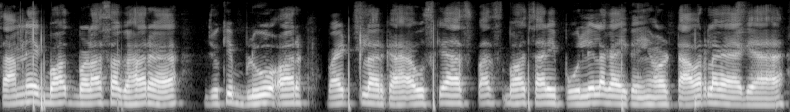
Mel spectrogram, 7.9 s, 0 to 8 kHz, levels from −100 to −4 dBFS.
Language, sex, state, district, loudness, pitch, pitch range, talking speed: Hindi, male, Jharkhand, Garhwa, -15 LUFS, 155 Hz, 145-165 Hz, 195 wpm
